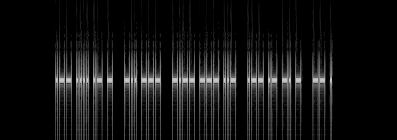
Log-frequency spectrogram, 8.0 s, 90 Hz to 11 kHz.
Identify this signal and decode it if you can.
Morse code, heard as a keyed tone, about 34 wpm, 700 Hz. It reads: WHAT DO YOU WANT ME
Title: Sets of 5 Words Encore2 35wpm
